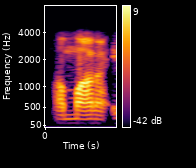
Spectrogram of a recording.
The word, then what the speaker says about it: Amaana: It is Moorish Talk Live 100, And all you have to do is just type my name into Google, which is Tahaka Amana LB. That's T-A-R-H-A-K-A. Amana is spelled A-M-A-A-N-A, and then E-L, and then B-E-Y.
